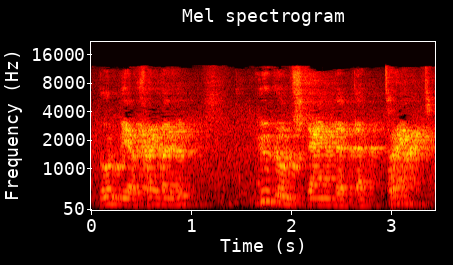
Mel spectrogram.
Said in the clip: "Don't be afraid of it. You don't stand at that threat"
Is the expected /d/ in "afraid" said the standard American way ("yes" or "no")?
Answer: no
